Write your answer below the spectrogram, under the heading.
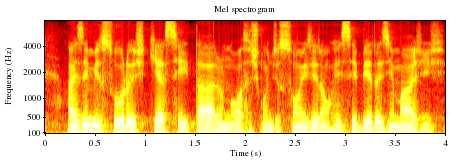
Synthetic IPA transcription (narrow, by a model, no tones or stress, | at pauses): ɐzemisoɾɐskɪasejt̪aɾɐ̃w̃nɔsɐskõd͡ʒisõj̃ziɾɐ̃w̃ɦesebeɾɐzimaʒẽj̃s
